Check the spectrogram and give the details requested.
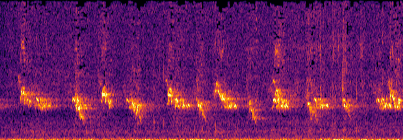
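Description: Small birds chirping over and over, short calls that drop in pitch, about two or three a second, over a steady low outdoor rumble.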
